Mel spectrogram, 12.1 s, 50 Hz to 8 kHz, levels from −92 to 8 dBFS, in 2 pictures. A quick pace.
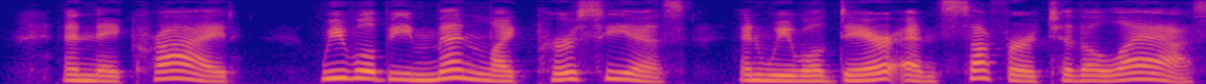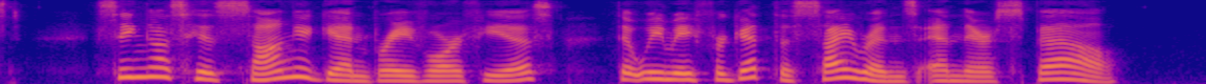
No: average, 170 wpm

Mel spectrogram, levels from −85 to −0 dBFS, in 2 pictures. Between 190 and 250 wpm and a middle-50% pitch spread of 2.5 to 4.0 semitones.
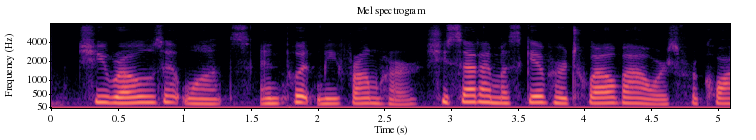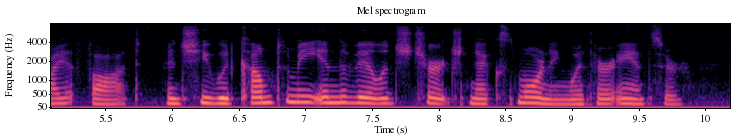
Yes: fast, 205 wpm; average, 2.8 semitones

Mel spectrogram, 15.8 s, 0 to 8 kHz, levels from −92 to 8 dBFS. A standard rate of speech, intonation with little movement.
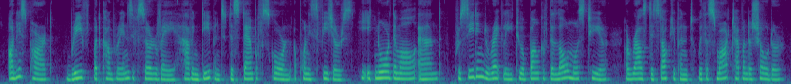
Yes: average, 150 wpm; narrow, 2.3 semitones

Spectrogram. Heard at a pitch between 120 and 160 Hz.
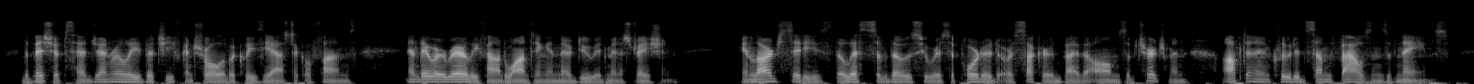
No: low, 100 Hz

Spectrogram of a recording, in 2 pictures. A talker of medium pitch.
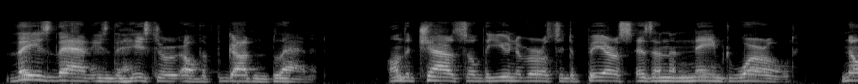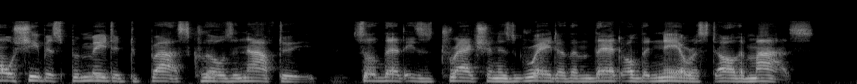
Yes: medium, 150 Hz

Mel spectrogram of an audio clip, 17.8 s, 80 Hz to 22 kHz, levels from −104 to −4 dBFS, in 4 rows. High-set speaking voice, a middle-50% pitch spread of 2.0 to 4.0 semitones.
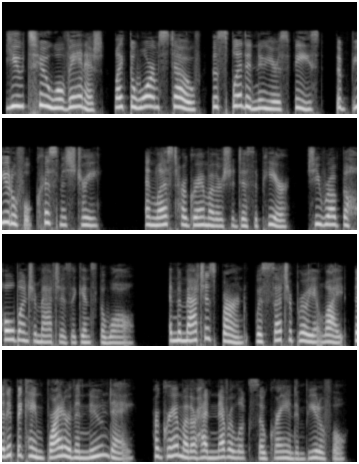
No: very high, 260 Hz; average, 4.9 semitones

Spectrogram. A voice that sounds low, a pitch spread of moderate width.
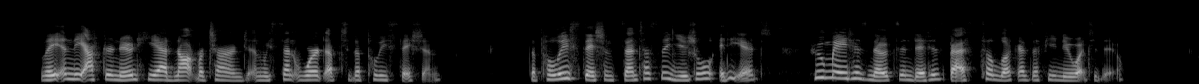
No: high, 210 Hz; average, 3.9 semitones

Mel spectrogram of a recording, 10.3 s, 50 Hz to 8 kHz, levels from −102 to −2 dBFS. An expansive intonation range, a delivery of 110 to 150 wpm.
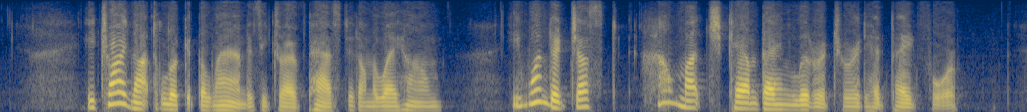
No: wide, 8.8 semitones; average, 165 wpm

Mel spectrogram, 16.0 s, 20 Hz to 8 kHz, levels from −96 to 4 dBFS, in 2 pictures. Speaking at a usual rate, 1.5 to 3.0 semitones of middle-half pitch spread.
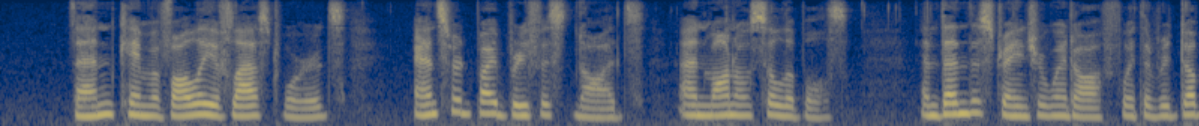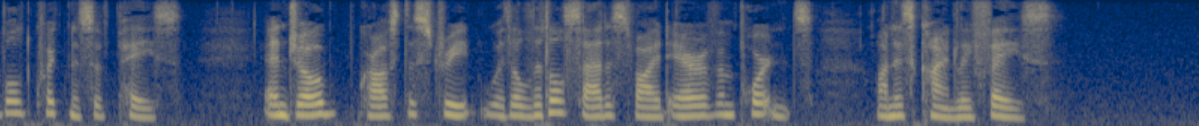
Yes: average, 150 wpm; narrow, 2.4 semitones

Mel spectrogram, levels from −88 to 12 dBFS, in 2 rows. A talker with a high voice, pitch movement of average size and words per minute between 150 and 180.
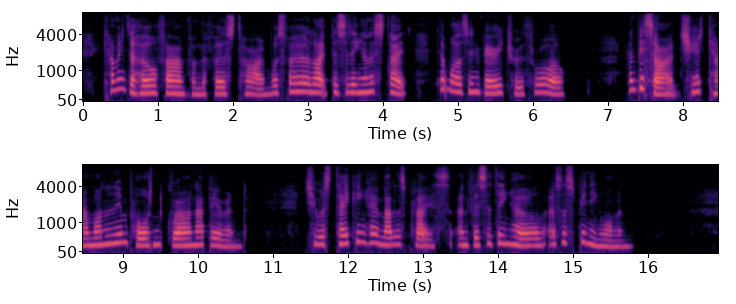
Yes: high, 210 Hz; average, 3.7 semitones; average, 160 wpm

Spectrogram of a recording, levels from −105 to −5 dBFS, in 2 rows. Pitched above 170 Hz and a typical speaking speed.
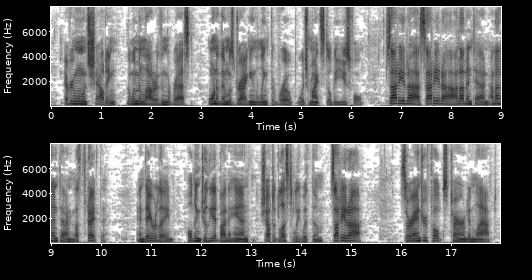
Yes: medium, 185 Hz; average, 180 wpm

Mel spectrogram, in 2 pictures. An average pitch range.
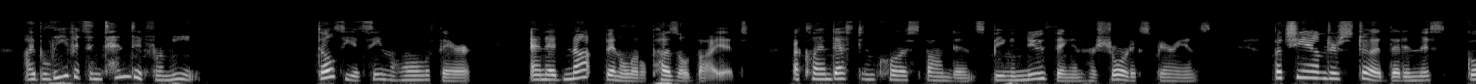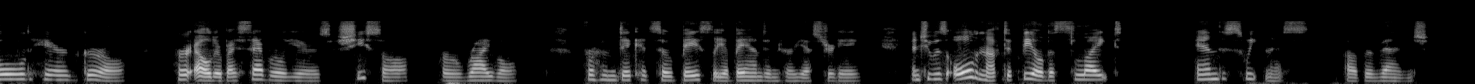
No: wide, 6.0 semitones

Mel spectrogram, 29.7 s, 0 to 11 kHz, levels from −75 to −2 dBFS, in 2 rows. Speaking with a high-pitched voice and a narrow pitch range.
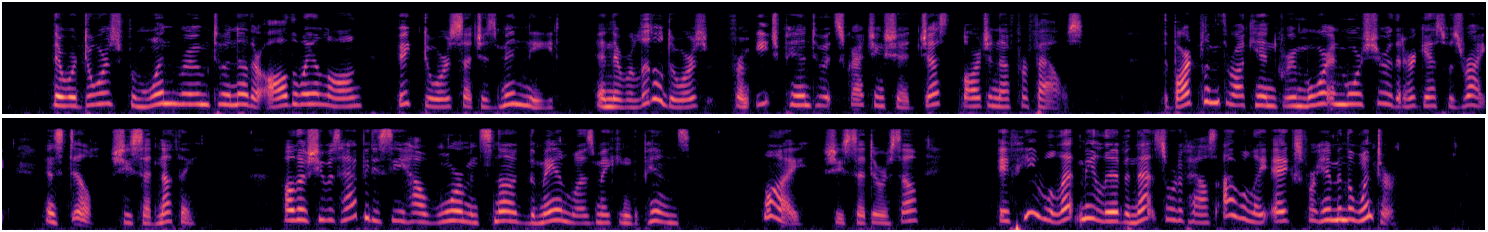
No: very high, 270 Hz; average, 4.0 semitones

